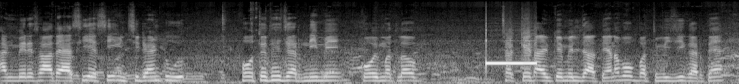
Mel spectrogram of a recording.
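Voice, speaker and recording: Over crowd noise in the background, a man with a high voice talks at a moderate pace. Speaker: travel vlogger. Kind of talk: interview answer.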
